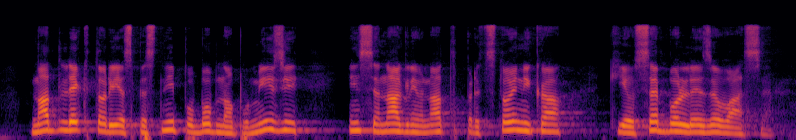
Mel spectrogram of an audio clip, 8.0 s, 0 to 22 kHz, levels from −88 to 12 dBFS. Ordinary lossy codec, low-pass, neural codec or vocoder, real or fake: none; none; codec, 24 kHz, 6 kbps, HILCodec; fake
